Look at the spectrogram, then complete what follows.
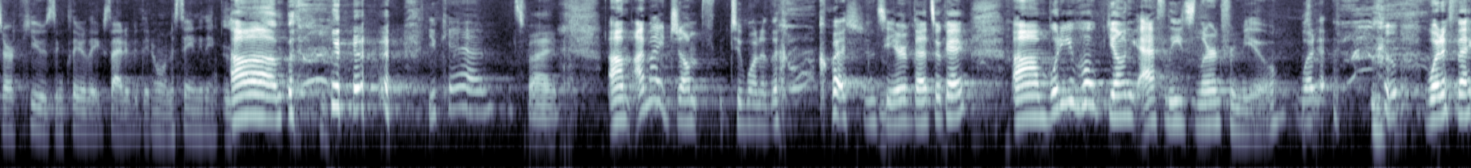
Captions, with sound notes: are accused and clearly excited but they don't wanna say anything. (all laugh) You can, it's fine. I might jump to (laughs) one of the questions here if that's okay. What do you hope young athletes learn from you? What, (both laugh)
